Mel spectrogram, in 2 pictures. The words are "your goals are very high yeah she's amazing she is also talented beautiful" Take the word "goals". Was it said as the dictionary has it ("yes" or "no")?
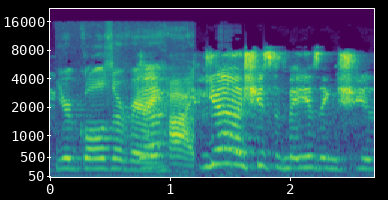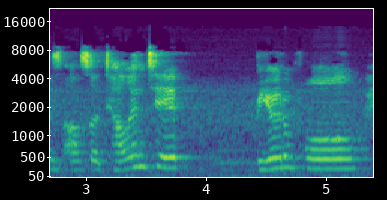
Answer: yes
